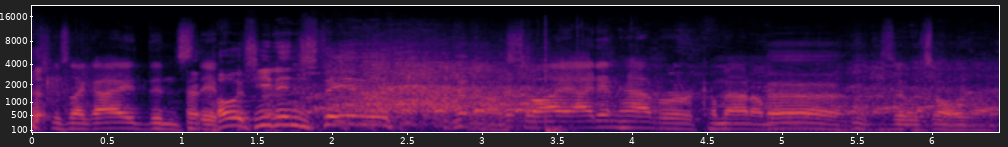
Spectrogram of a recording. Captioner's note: laughter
